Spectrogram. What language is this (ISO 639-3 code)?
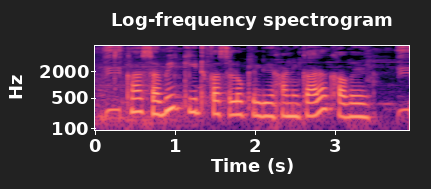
bho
